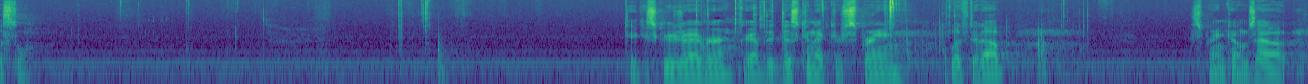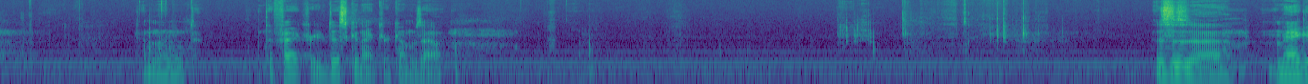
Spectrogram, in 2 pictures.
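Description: Small plastic and metal parts click and tap against each other.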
